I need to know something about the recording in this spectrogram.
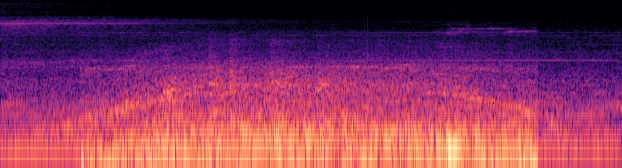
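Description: A subway train rumbles in along the tracks and slows to a stop.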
